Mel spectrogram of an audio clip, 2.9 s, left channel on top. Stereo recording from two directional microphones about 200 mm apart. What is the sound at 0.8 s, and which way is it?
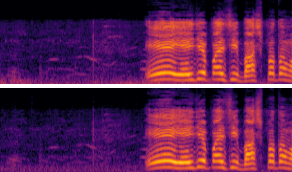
A man's voice, centre (ahead or behind).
